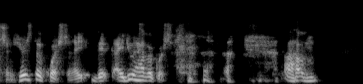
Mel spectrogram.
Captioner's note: laughing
